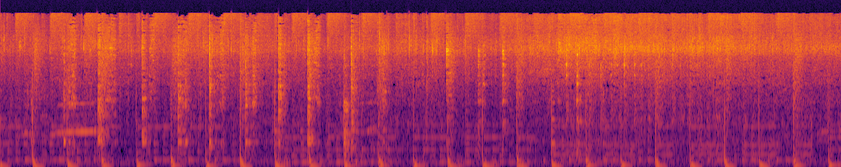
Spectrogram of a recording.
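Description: Sliced red onion sizzling in hot oil in a metal pot. Chopped garlic is tipped in about six seconds in and stirred with a spoon, and the sizzle grows a little after that. Background music with a steady beat of about two pulses a second plays throughout.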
